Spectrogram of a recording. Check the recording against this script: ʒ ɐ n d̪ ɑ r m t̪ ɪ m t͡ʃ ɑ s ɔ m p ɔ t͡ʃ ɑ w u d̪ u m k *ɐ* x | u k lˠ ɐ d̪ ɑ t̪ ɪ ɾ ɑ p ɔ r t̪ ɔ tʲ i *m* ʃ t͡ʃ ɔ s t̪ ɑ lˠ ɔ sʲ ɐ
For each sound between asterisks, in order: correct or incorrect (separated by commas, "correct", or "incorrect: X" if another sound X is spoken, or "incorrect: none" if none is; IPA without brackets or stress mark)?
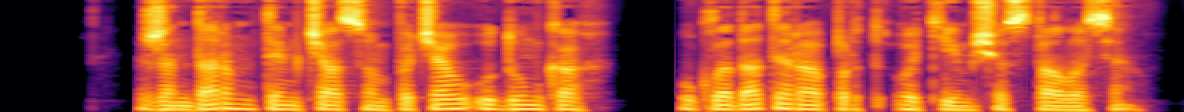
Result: correct, correct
